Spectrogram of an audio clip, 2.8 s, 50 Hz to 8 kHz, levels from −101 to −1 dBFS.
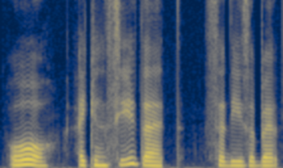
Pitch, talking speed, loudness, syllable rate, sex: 210 Hz, 150 wpm, -18 LUFS, 4.6 syllables/s, female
